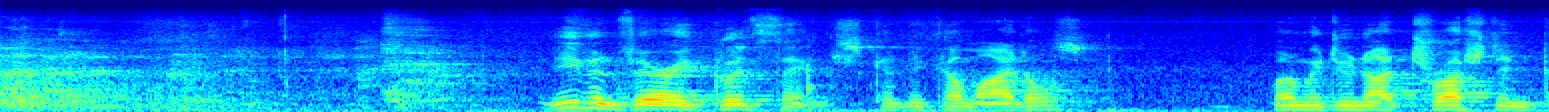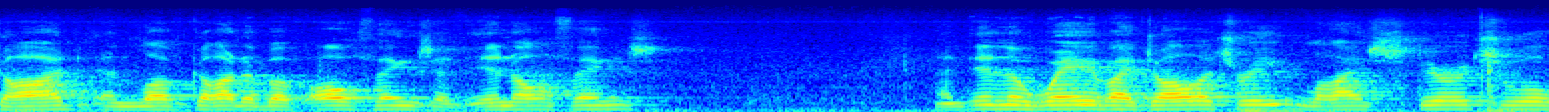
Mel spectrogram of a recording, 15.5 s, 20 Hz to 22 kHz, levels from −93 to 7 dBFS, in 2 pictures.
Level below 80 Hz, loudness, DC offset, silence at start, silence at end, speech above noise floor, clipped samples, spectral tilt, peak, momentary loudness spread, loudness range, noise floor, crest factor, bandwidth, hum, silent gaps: -58 dBFS; -31 LUFS; under 0.1%; 0 s; 0 s; 26 dB; under 0.1%; -5.5 dB/octave; -14 dBFS; 18 LU; 5 LU; -56 dBFS; 18 dB; 16.5 kHz; none; none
